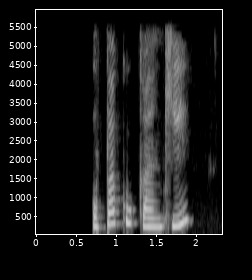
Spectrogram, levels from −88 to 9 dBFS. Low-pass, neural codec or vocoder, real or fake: 5.4 kHz; codec, 16 kHz in and 24 kHz out, 2.2 kbps, FireRedTTS-2 codec; fake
